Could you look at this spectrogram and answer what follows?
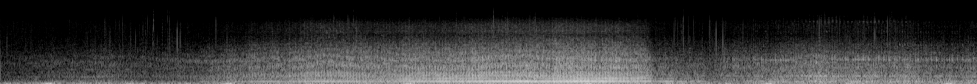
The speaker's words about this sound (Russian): Утром еще не успеет сойти роса, но полевая дорога уже пылит. Катит по ней с косцами машина.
